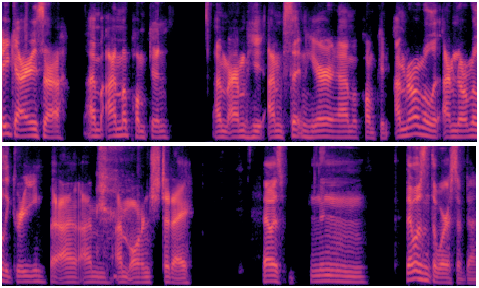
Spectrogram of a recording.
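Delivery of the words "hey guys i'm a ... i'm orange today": put-on cartoon frog voice, slower. Trying out a voice while pretending to be a pumpkin, Kermit the Frog impression. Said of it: "I'm going to try though".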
